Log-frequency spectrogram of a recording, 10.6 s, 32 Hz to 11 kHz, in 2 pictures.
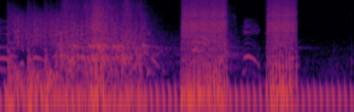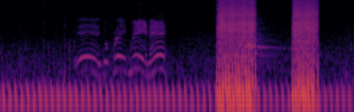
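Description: Bursts of gunfire in Grand Theft Auto 3 come as several loud, dense volleys, short and spaced apart, under excited talk and game sounds.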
